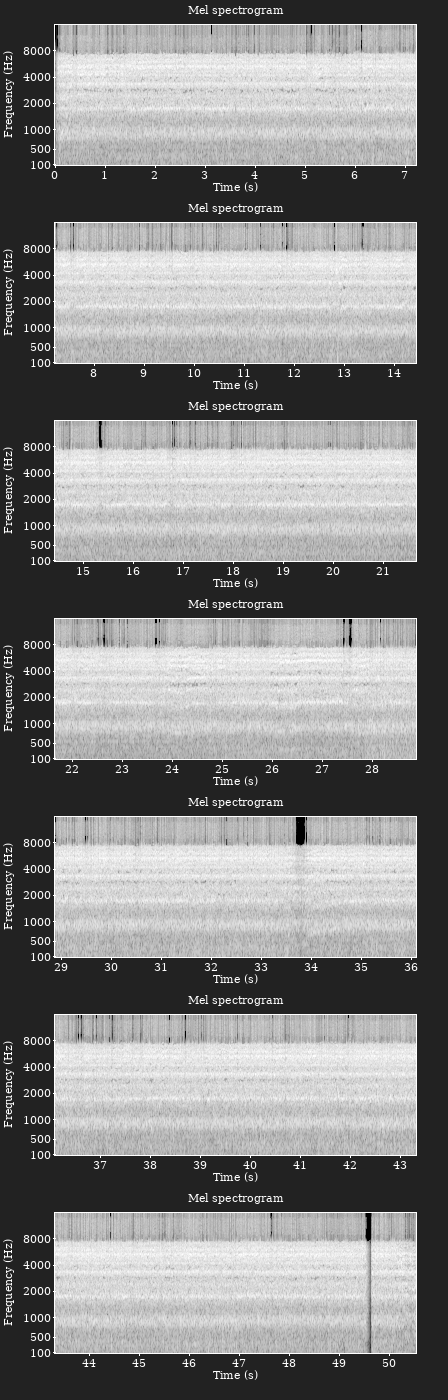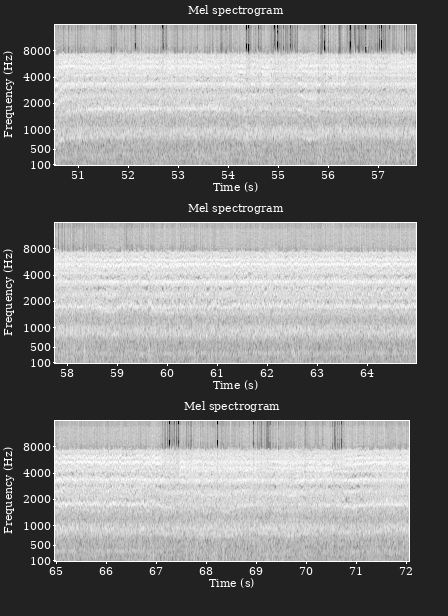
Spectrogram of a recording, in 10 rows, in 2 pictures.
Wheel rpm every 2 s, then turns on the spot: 230, 230, 230, 230, 230, 230, 230, 230, 230, 230, 230, 230, 230, 220, 220, 230, 230, 190, 230, 230, 230, 230, 230, 230, 230, 200, 230, 230, 230, 230, 220, 210, 210, 210, 220, 220.
none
